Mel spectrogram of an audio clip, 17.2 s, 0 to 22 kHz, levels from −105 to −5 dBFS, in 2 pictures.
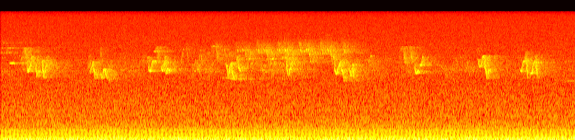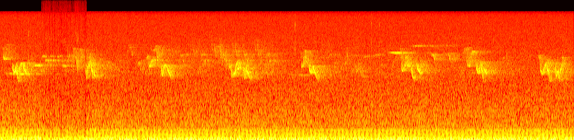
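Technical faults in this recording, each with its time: hum 50 Hz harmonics 6 -30 dBFS
9.24–9.93 clipped -24.5 dBFS

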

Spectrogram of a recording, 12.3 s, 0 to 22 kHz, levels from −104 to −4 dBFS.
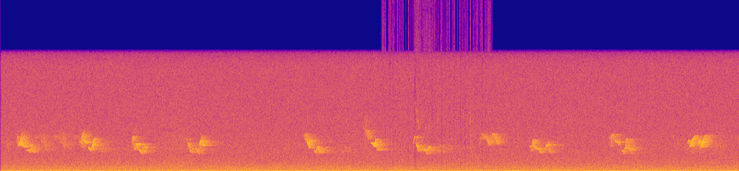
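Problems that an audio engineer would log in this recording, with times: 6.36–8.21 clipped -14.5 dBFS

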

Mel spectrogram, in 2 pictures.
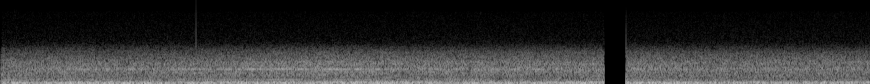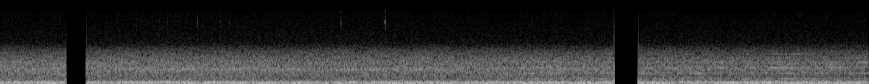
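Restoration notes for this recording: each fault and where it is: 1.96 pop -15 dBFS
6.04–6.26 gap 0.22 s
9.36–9.56 gap 0.203 s
14.84–15.08 gap 0.243 s

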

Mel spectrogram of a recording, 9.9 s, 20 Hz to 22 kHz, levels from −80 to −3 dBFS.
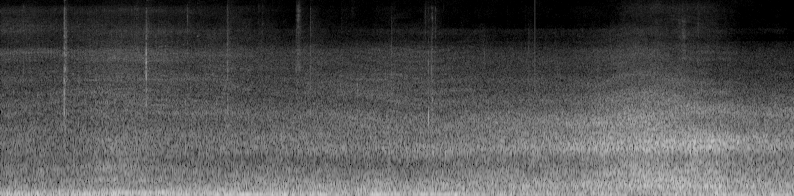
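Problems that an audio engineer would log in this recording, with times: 6.68 pop

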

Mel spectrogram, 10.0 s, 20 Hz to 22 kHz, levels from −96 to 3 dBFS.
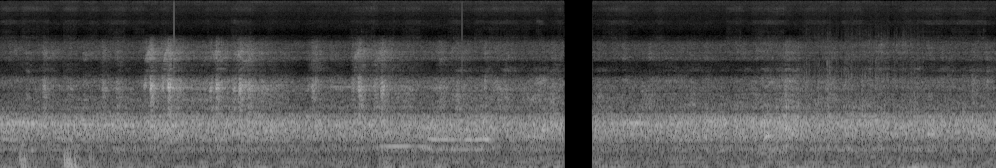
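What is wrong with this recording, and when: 1.74 pop
4.62 pop
5.64–5.93 gap 0.286 s
8.02–9.26 clipped -28.5 dBFS

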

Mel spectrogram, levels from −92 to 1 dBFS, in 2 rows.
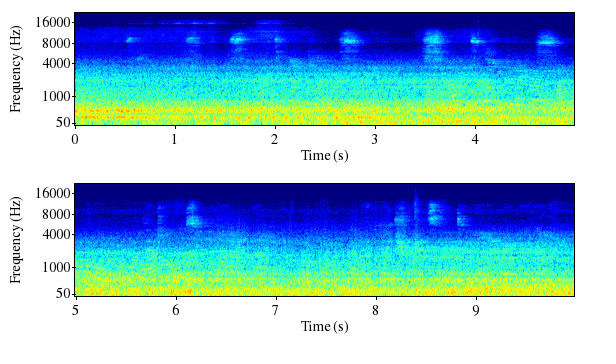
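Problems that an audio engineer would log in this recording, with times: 6.26–8.35 clipped -28.5 dBFS

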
